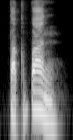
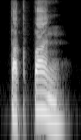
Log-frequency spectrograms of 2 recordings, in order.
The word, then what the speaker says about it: takpan: Word for word, it's takpan mo ang ulam. Takpan mo ang ulam. Takpan mo ang ulam. The first word is takpan. Takpan. Takpan. Takpan is spelled as T-A-K-P-A-N.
